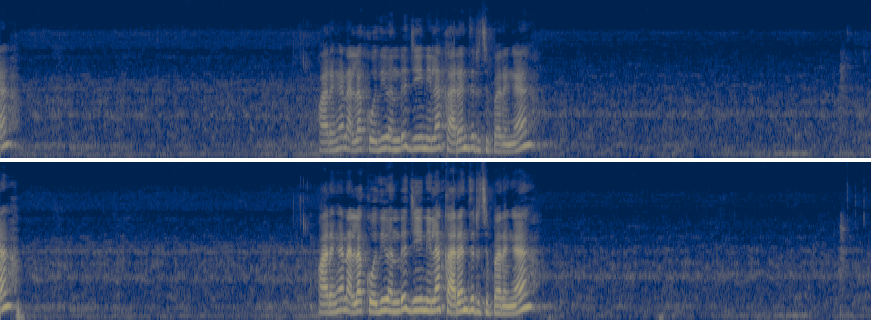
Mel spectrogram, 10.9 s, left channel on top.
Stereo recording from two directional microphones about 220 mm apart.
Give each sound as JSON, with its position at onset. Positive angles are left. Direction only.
{"t": 3.9, "sound": "a woman's voice", "side_deg": -30}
